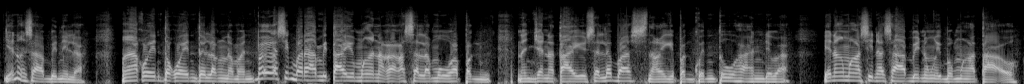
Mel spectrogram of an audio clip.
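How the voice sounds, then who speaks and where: A man's voice: fairly high pitch, lively intonation, fairly quick. A middle-aged Filipino man hosting a political livestream, reading viewer comments in a chatty way and laughing often. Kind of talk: casual live commentary reading chat.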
